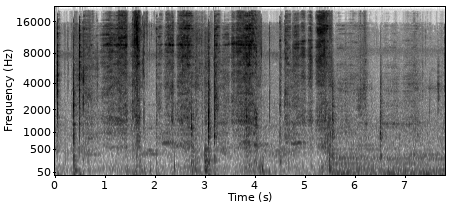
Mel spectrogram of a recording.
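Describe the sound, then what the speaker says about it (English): A draw knife shaves wood on a self bow being roughed out, with close, continuous rasping strokes and a few sharp knocks, fairly steady throughout. "I'm down pretty doggone close to these lines with my draw knife"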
